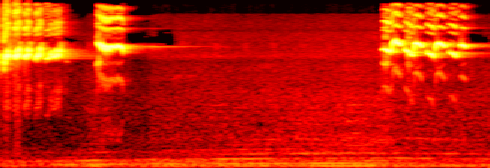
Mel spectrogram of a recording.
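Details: Orange-headed thrush in nonstop tutor song for fighter birds: a rapid high stuttering trill, a piercing whistle, a short silence, then another fast high chattering run.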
